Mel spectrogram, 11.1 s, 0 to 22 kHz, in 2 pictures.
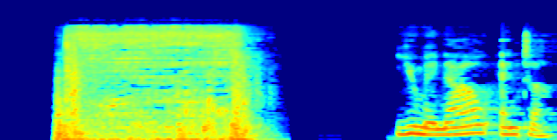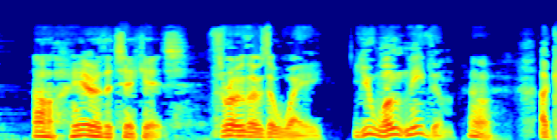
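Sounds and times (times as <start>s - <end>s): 
sliding door opening with a mechanical whoosh: 0.6s - 2.9s
speech: 4.0s - 11.1s.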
